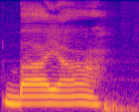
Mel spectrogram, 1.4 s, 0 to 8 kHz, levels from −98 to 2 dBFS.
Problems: constant background noise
